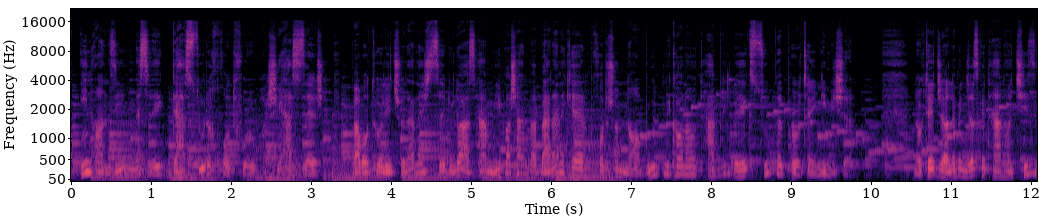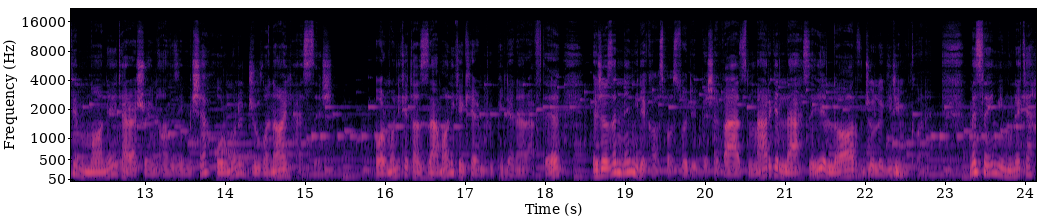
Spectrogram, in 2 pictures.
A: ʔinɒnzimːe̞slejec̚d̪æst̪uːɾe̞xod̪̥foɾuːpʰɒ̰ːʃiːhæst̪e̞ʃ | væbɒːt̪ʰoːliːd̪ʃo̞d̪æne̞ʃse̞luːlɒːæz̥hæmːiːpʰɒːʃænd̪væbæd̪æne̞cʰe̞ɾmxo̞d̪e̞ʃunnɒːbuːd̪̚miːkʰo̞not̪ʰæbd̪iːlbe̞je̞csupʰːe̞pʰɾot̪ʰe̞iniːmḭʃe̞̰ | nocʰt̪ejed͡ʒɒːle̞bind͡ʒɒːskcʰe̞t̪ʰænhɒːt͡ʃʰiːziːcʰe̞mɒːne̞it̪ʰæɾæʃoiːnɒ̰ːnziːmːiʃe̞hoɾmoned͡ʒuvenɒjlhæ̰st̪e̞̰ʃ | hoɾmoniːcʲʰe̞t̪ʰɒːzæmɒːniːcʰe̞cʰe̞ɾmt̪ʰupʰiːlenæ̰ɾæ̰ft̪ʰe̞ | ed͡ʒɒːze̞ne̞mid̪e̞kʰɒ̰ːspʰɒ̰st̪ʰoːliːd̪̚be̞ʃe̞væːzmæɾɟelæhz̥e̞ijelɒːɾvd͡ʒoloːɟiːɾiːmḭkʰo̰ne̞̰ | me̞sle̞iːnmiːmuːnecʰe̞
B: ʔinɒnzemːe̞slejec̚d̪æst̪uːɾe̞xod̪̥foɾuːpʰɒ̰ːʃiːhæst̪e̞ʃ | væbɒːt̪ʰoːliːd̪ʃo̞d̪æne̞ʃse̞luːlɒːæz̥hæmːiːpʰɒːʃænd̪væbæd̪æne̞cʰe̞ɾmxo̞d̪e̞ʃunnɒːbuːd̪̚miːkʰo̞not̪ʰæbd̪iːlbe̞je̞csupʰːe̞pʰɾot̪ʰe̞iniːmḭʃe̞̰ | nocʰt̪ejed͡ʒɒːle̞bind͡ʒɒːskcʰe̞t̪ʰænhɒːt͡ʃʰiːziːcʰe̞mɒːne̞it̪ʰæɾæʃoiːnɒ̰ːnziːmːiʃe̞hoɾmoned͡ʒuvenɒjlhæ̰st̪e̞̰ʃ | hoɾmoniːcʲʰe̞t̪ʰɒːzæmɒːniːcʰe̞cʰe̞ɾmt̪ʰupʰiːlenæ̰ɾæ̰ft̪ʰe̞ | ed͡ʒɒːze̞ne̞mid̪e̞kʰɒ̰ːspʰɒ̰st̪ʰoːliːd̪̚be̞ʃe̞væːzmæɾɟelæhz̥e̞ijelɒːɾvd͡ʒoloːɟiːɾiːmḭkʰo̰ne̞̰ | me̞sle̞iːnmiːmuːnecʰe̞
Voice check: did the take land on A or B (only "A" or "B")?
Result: A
